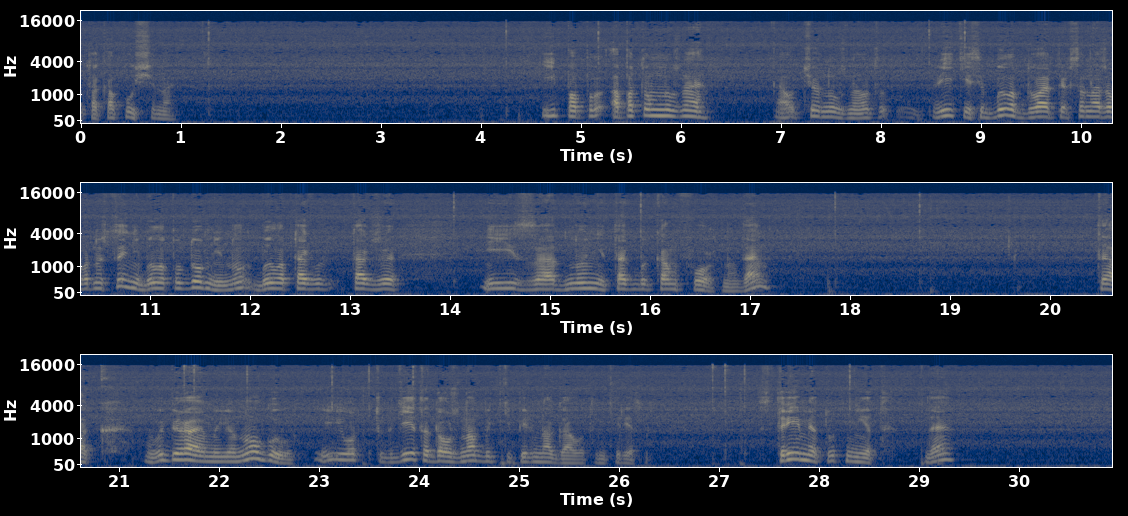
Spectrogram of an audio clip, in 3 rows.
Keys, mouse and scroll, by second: 4.3 scroll up 1, 4.4 middle click, 8.6 shift+middle click, 14.1-15.9 middle drag, 15.9 scroll down 1, 17.9 shift+middle click, 18.7 scroll down 1, 21.6 click, 22.3 middle click, 23.5 middle click, 24.8 g, 27.3-27.8 scroll up 1, 27.8 middle click, 29.1 g.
